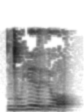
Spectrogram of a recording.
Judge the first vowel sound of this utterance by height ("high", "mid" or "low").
high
